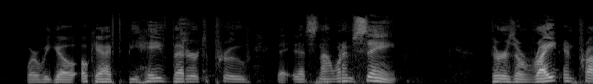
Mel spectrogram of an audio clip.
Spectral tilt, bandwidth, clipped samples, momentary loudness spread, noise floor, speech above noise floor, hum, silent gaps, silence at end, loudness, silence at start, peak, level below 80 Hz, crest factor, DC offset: -4.5 dB/octave; 11.5 kHz; under 0.1%; 14 LU; -65 dBFS; 32 dB; none; none; 0 s; -33 LUFS; 0.3 s; -8 dBFS; -64 dBFS; 26 dB; under 0.1%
